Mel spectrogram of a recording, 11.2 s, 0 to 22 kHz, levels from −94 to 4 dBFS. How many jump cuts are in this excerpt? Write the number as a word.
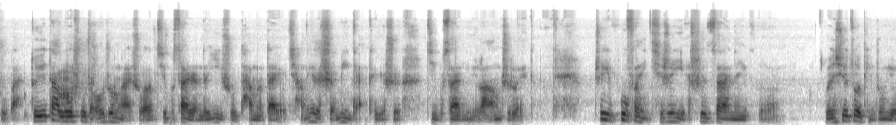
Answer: zero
